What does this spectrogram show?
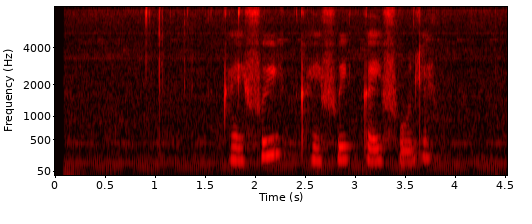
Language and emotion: Russian, neutral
